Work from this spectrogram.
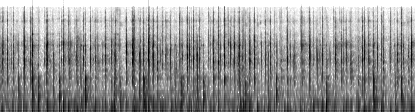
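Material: Plastic.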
